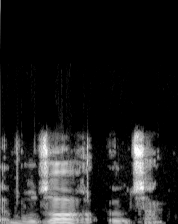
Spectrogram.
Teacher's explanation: Özündən sonra saitlə başlanan söz gəldiyindən artıq q, ğ-ya çevrilir.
